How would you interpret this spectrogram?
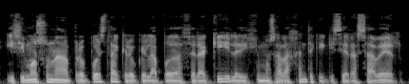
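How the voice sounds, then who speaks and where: A man's voice: sits low, fast talker, fairly bright tone, dry recording. A man, a leadership researcher explaining his work earnestly in an interview, with many restarts.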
